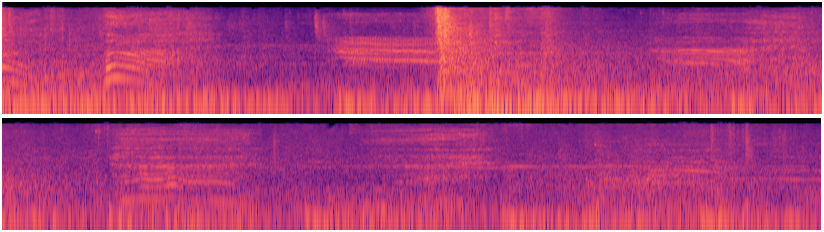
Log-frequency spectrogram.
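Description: Hands clank on a metal grate.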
